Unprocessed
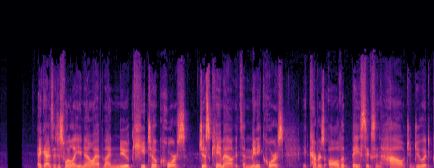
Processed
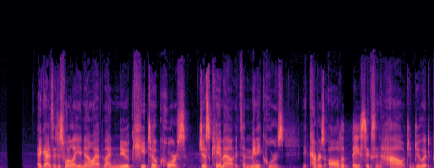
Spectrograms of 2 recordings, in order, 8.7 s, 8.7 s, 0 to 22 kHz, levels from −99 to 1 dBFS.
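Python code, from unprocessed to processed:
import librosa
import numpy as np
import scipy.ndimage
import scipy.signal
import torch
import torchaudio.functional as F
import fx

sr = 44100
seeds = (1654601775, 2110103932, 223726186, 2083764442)

y = fx.spec_box(x, sr, start_s=5.33, length_s=0.72, low_hz=280.0, high_hz=2900.0, gain_db=-14)
y = fx.high_shelf_res(y, sr, hz=6900.0, db=-10.5, q=3.0, at=(6.76, 7.33))
y = y * librosa.db_to_amplitude(-3.0)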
